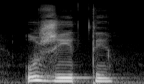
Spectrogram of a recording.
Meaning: 1. to use, to make use of 2. to take, to use (:drugs, tobacco, etc.) 3. to consume (:food, drink)
- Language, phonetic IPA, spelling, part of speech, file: Ukrainian, [ʊˈʒɪte], ужити, verb, Uk-ужити.ogg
